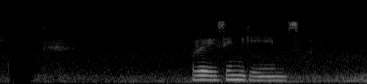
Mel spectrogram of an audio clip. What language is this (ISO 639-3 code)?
sin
